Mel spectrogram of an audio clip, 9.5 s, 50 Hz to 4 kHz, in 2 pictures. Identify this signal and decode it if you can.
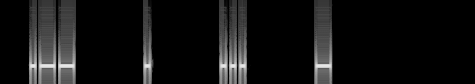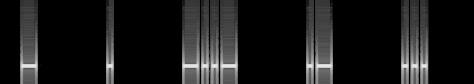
Morse code, heard as a keyed tone, about 25 wpm, spaced as for 10 wpm, 550 Hz. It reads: WEST TEXAS
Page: news headlines in morse code at 10 wpm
